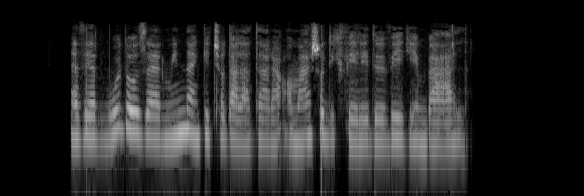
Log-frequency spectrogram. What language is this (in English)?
Hungarian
